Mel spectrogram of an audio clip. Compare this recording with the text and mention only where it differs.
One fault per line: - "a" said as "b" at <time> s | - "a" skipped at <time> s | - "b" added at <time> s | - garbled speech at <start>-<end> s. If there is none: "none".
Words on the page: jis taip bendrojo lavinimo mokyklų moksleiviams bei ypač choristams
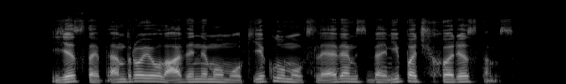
none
